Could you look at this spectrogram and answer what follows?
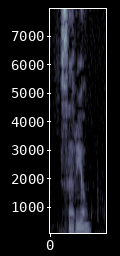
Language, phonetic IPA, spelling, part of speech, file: Polish, [ˈsɛrʲjɔ], serio, adverb / noun, LL-Q809 (pol)-serio.wav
